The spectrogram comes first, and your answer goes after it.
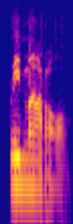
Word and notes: remodel: American English

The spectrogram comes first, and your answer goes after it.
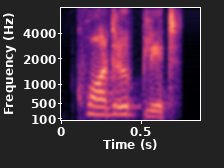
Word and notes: quadruplet: Indian

